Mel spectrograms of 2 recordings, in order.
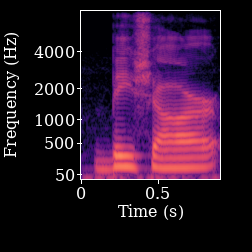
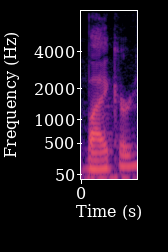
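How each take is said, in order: First: It sounds like bishar, with a sh sound. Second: It sounds like biker, with a k sound. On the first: "You might say Bishar" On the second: "I pronounce it biker"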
